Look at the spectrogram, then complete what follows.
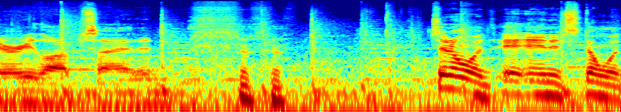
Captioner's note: chuckle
